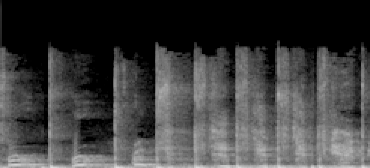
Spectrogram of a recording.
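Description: Beatboxing, all made with the mouth into a cupped microphone: imitated dog barks woven into a rhythmic beat of kick and hi-hat sounds.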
